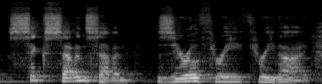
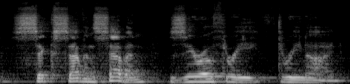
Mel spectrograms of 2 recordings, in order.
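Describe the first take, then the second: No difference in how they are said.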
